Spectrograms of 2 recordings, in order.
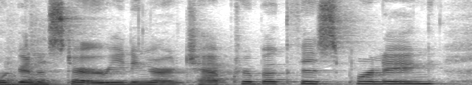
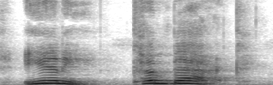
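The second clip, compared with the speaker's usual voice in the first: higher, louder plea; calling back; 7 semitones higher, 8 dB louder than usual. Acted. Jack calling his sister off the ladder, worried call.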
